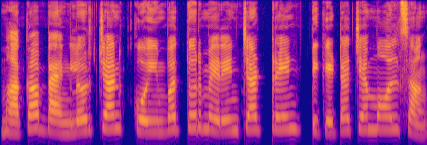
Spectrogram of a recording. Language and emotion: Goan Konkani, neutral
